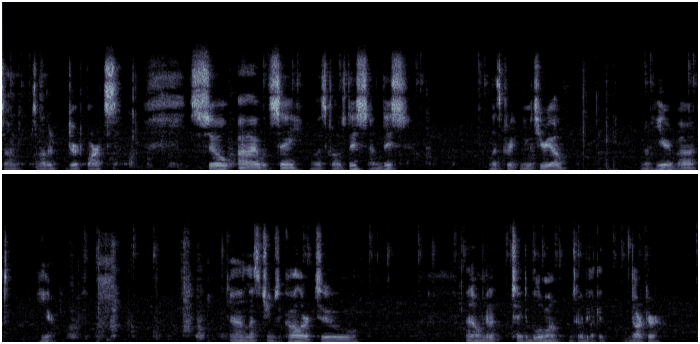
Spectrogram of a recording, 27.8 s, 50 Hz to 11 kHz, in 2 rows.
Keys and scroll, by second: 0.4 ctrl+z.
